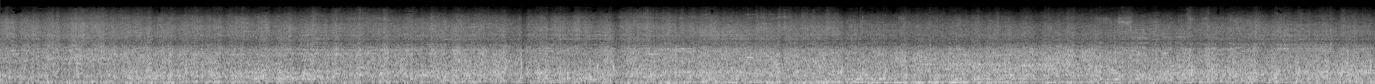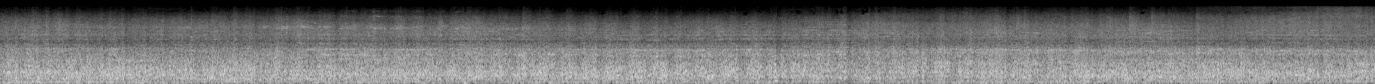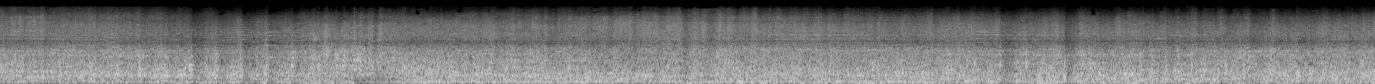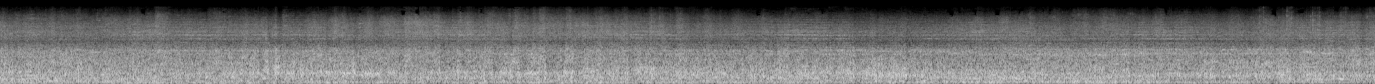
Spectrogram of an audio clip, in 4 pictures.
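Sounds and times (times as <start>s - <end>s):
freight train wheels rumbling on rails: 0.0s - 55.0s.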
